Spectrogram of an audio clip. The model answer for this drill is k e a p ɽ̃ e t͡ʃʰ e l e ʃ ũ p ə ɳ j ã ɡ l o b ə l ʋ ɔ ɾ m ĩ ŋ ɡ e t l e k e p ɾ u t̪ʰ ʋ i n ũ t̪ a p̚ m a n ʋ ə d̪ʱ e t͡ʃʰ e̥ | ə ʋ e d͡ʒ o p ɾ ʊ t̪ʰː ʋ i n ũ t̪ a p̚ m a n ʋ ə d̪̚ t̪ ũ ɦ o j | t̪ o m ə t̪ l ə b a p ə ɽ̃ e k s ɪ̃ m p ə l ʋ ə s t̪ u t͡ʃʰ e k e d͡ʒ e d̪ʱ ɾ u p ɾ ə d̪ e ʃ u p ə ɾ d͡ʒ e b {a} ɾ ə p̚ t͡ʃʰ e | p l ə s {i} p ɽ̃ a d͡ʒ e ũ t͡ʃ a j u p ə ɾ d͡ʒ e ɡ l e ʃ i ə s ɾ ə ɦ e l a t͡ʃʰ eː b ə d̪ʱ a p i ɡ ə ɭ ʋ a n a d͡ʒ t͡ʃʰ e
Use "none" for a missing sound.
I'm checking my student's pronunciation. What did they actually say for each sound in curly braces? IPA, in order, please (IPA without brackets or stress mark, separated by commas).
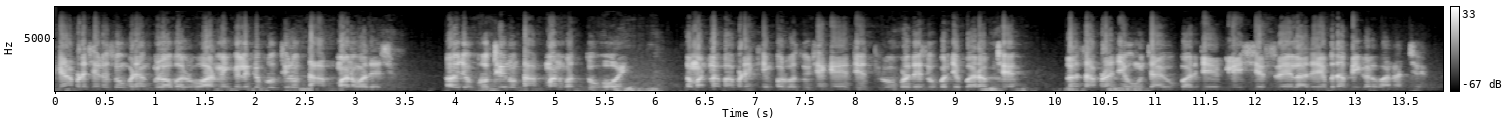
ə, a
